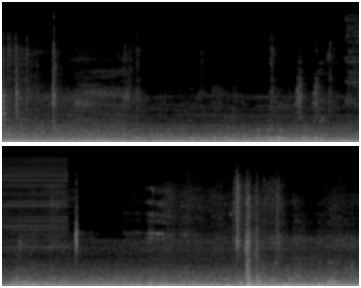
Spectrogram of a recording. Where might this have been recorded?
on a subway train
